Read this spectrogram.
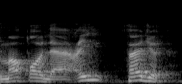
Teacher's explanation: جیم میں قلقلہ ہے اور را ساکن کریں گے وقف کی وجہ سے. تھرڈ ورڈ پر ادھر زبر ہے تو اس را کو ہم نے پر ادا کرنا ہے. · طا میں قلقلہ ہے اور موٹا حرف ہے, اور عین اور لام کو ملانا ہے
